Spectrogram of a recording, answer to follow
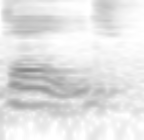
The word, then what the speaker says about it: gauge: i'll explain each one you have gauge where you have the hard g and it kind of has that silent u though but i'm not we're not really sure why it has that silent u gauge this should be a soft g this should be a hard g and the u is just kind of there language is interesting because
